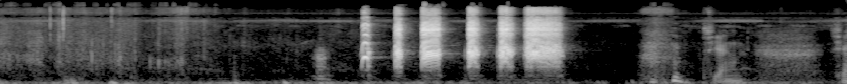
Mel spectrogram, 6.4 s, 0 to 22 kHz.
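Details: Chinese francolin crowing in a field at about 17:30 on 24 July 2024, during francolin luring, in a burst of six loud, harsh, rasping notes, about four per second; a man talks before and after.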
